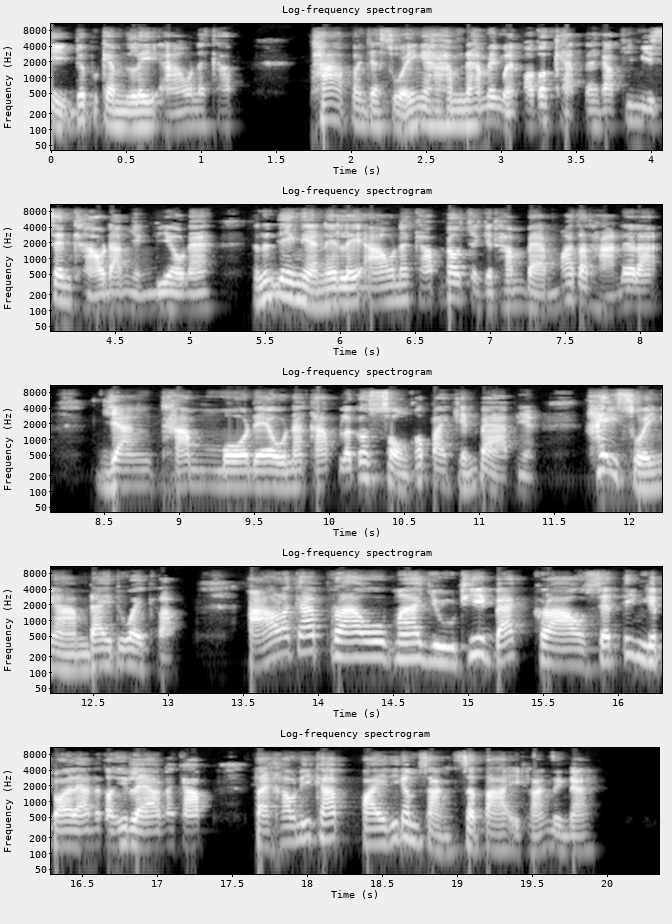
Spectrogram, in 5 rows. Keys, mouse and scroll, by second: 19.3 click.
